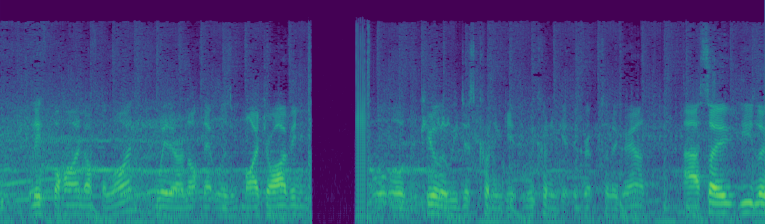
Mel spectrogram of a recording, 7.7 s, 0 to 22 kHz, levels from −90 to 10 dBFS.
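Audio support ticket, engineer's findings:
Cable pulled and plugged in, 3.08 to 3.70 s. Pop, then near silence for about 0.57 s. A 50 Hz mains buzz lasts 0.12 s as the plug tip makes partial contact. A second pop follows as the signal returns. Probable component is the jack or cable on a live input. Ground makes contact late, so the hot conductor picks up hum.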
